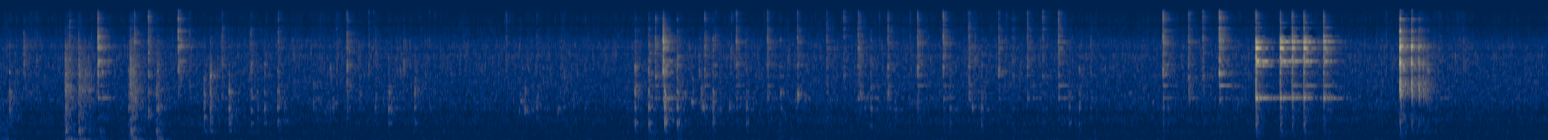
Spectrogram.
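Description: A spice jar rattles as seasoning is shaken out by hand.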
